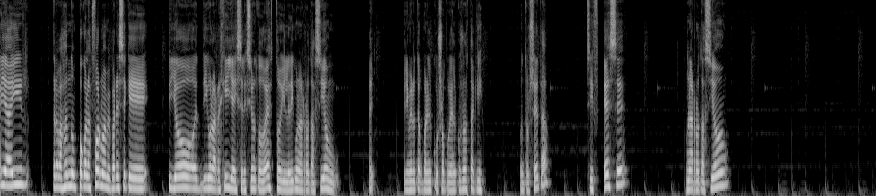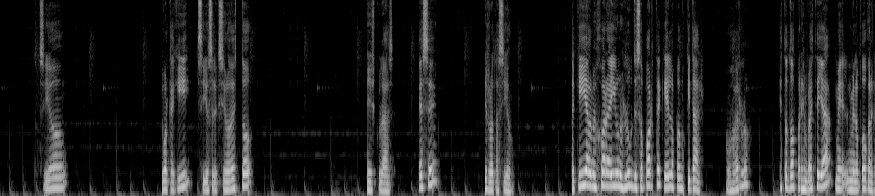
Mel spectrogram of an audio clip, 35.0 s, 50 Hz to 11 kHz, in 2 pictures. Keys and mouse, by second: 0.2 middle click, 3.7 click, 4.6 click, 10.0 ctrl+z, 15.6-17.1 drag, 18.4 r, 19.1 click, 21.2 click, 28.6 shift+middle click, 30.6 click, 32.2 click, 33.3 right click, 33.6 alt+shift+right click, 33.8 alt+shift+right click.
